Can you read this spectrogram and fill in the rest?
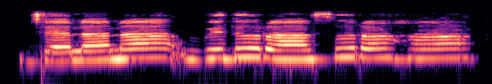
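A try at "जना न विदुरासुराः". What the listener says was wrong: ಜನನ ದೀರ್ಘ ಇದೆ ನ ಜನ ಅಂತಿದೆ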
